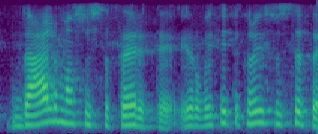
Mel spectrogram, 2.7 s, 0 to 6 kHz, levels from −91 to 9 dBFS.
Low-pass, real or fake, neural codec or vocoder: 5.4 kHz; fake; vocoder, 22.05 kHz, 80 mel bands, HiFi-GAN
